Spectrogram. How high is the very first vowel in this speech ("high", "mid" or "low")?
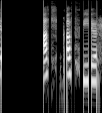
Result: low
